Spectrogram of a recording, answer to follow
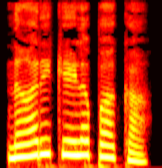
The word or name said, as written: ನಾರಿಕೇಳಪಾಕ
